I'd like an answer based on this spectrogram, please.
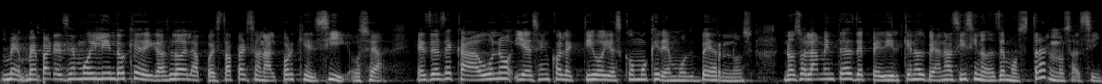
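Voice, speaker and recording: At a fairly quick pace, a woman with an ordinary speaking voice and fairly high pitch keeps very even loudness and ordinary pitch variation in a very clean recording with a silent background. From Colombia, Cauca (Santander de Quilichao). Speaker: TV host. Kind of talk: panel discussion.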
